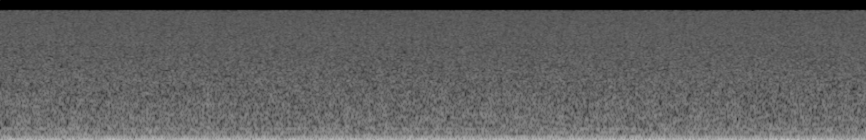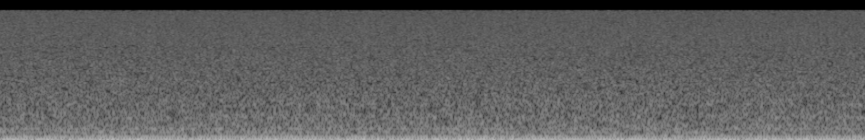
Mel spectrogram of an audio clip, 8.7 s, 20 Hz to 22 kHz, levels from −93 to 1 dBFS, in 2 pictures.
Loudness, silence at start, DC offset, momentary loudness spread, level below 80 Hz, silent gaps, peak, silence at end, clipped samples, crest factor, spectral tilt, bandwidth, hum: -32 LUFS; 0 s; under 0.1%; 0 LU; -34 dBFS; none; -18 dBFS; 0 s; under 0.1%; 12 dB; -3.5 dB/octave; 16 kHz; none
